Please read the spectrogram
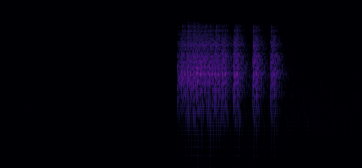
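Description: A short mechanical creak or rattle of several quick strokes, lasting under a second, starting just over a second in, against faint room tone.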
